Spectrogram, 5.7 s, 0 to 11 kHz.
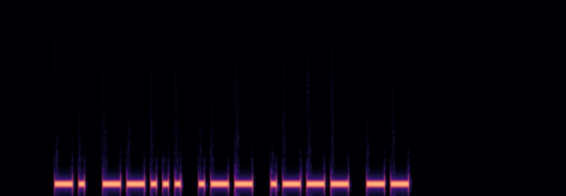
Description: Morse code, heard as a keyed tone, about 21 wpm, 700 Hz. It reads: N7WJM
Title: USA Call Signs - 5 Characters - Repeated 3x - 20wpm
